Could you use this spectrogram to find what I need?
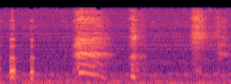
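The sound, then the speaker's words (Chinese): A person crying, someone who has come to a family's house early in the morning, in a drama: a few short gasping sobs and one drawn-out whimper that falls in pitch, with no words. “别哭了啊”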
